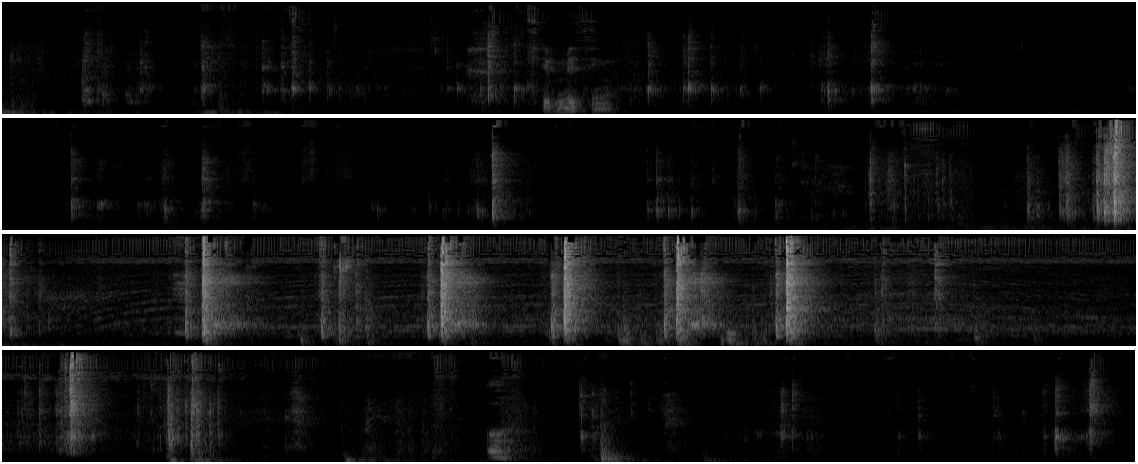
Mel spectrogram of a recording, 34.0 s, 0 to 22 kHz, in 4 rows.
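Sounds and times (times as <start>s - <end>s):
toy blaster sharp shots: 16.4s - 27.1s
toy blaster light clicks: 16.7s - 26.9s.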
